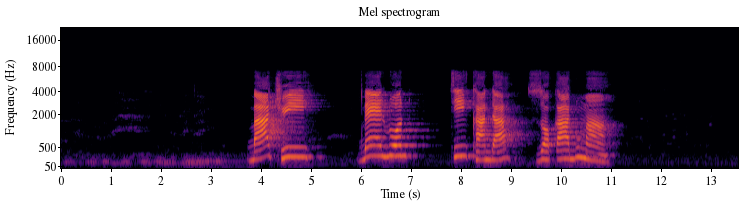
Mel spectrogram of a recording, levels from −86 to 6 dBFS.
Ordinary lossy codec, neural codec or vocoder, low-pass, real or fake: AAC, 48 kbps; none; 7.2 kHz; real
